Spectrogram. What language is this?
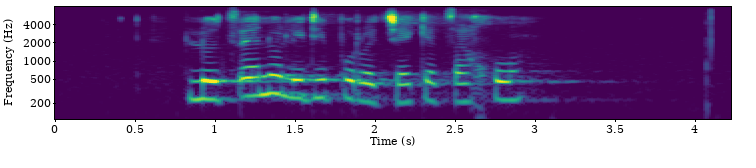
Tswana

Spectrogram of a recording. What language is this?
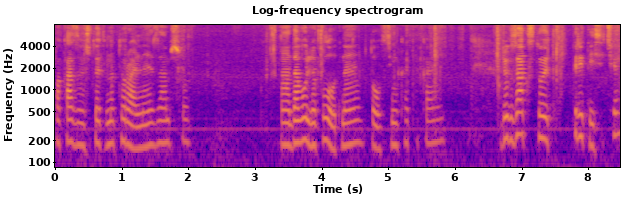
Russian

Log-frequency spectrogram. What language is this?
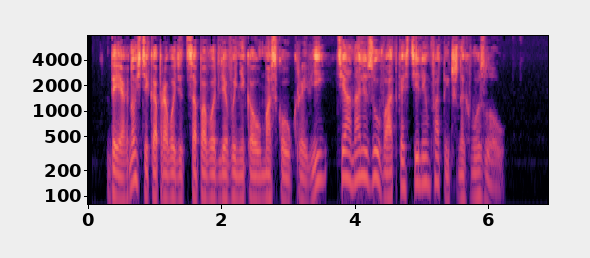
Belarusian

